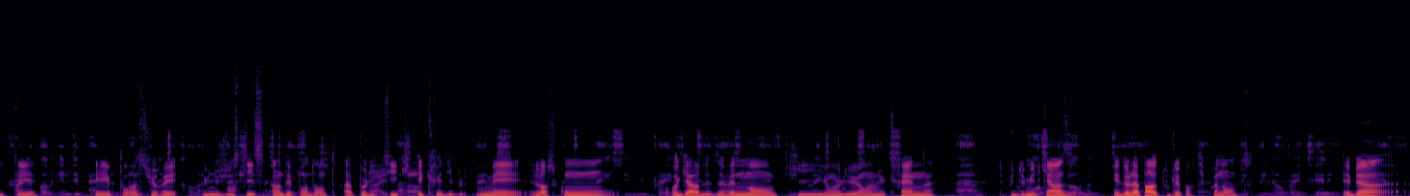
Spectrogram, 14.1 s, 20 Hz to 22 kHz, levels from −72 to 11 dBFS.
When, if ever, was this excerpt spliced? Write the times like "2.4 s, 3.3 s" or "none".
4.7 s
